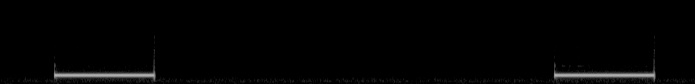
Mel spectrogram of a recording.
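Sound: telephone ringing tone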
